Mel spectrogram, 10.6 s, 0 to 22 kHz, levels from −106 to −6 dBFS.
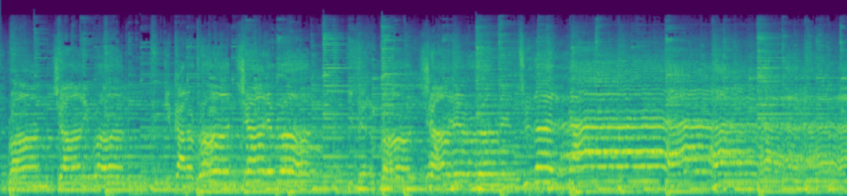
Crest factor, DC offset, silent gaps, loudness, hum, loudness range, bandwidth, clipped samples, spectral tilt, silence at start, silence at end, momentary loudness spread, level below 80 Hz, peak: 14 dB; under 0.1%; none; -15 LUFS; none; 2 LU; 14.5 kHz; under 0.1%; -5 dB/octave; 0 s; 0 s; 5 LU; -36 dBFS; 0 dBFS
